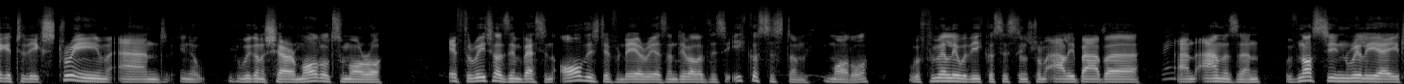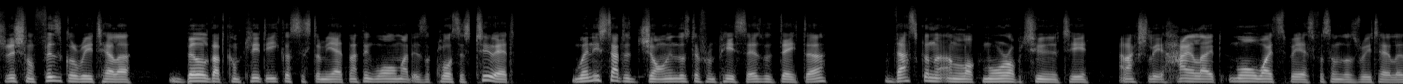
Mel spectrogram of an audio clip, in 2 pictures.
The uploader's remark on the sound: Live from Groceryshop 2023. This episode of the RETHINK Retail Podcast was recorded live at Groceryshop.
